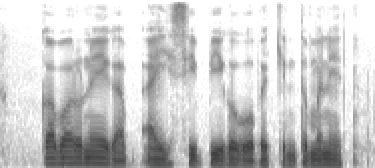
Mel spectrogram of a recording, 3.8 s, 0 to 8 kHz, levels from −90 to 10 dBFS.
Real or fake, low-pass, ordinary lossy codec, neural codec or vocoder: real; 7.2 kHz; none; none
